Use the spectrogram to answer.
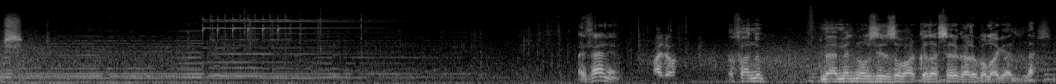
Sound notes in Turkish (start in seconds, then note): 2.0 Telefon Çalıyor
